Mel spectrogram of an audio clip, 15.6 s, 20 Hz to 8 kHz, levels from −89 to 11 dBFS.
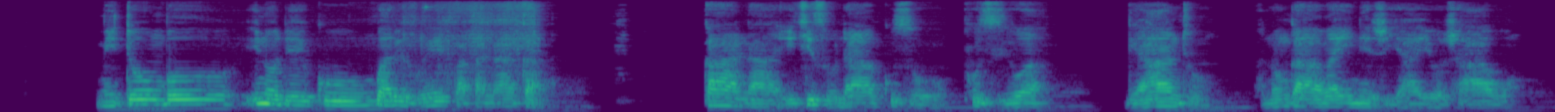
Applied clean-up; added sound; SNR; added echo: none; none; none; reverberation time 0.2 s.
